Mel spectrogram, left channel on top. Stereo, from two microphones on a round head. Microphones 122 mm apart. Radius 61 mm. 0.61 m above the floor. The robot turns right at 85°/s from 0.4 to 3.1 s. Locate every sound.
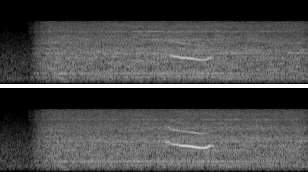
1.6 s a cat meowing: 125° right; by 2.2 s 75° right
